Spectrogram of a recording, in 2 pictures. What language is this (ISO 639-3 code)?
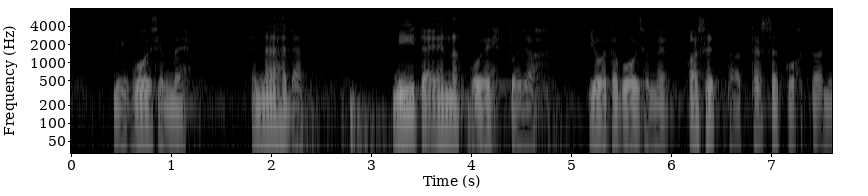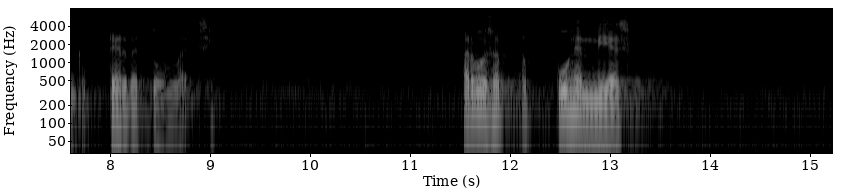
fin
